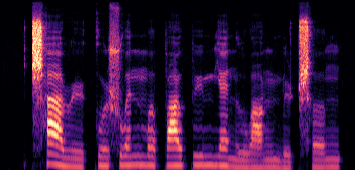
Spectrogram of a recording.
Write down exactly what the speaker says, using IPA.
ʈ͡ʂʰ ä˥˩ ɻ ɻ̩˨˩ k u˧˥ ʂ w ə˥ n m ɤ˥˩ p ɑ˥ ʊ̯ p y˥ m j ɛ˥˩ n l w ɑ˧˥ ŋ m y˨˩ ʈ͡ʂʰ ɤ˥ ŋ

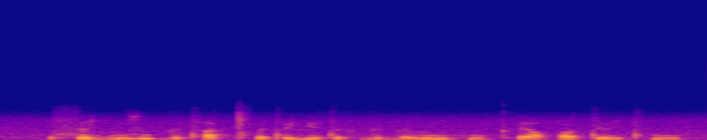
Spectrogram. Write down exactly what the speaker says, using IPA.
s ə ʎ u z u ɡ ə tʰ a ǀʰ ə tʼ ɘ lʲ ə t ə x ɡ ɘ ɡ ə l u x u kʰ ɛ q u t ɘ i̯ tʰ u

